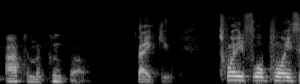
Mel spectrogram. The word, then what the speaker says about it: Antetokounmpo: It's supposed to be Antetokounmpo.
